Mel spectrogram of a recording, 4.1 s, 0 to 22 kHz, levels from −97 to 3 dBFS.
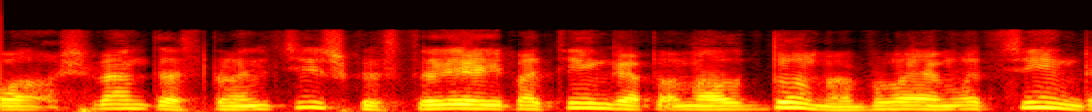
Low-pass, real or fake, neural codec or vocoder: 7.2 kHz; fake; codec, 16 kHz, 2 kbps, FreqCodec, smaller model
